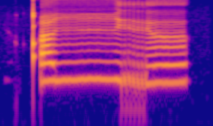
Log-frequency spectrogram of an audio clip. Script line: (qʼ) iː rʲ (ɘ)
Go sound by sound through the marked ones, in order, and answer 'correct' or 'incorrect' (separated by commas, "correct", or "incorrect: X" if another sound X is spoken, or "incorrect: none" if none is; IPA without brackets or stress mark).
correct, correct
